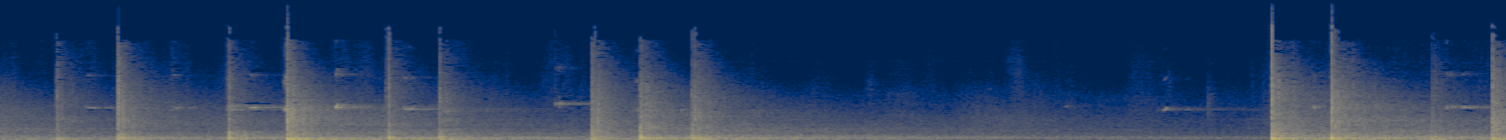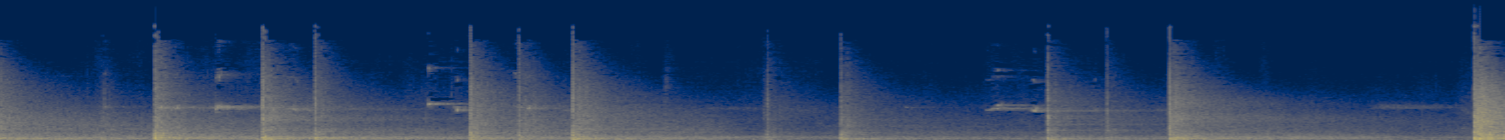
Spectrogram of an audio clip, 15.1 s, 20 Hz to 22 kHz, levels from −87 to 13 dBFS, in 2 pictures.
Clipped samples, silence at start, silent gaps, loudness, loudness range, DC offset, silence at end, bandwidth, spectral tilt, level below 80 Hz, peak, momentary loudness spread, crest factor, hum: under 0.1%; 0 s; none; -23 LUFS; 8 LU; under 0.1%; 0 s; 17.5 kHz; -4 dB/octave; -44 dBFS; 0 dBFS; 20 LU; 24 dB; none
